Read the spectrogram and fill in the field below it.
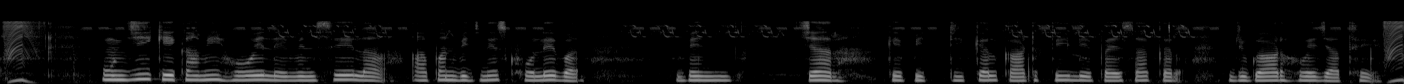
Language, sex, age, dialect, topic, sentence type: Chhattisgarhi, female, 25-30, Northern/Bhandar, banking, statement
